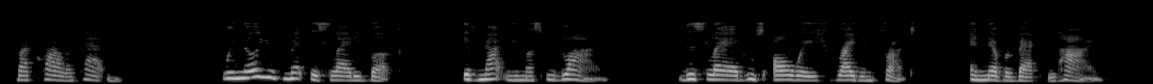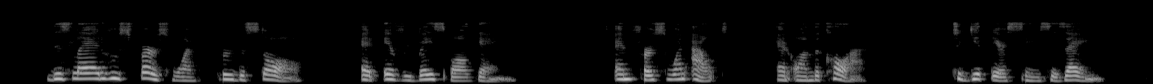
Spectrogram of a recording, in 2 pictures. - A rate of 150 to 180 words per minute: No, slow, 135 wpm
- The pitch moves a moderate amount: Yes, average, 3.7 semitones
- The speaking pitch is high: Yes, high, 215 Hz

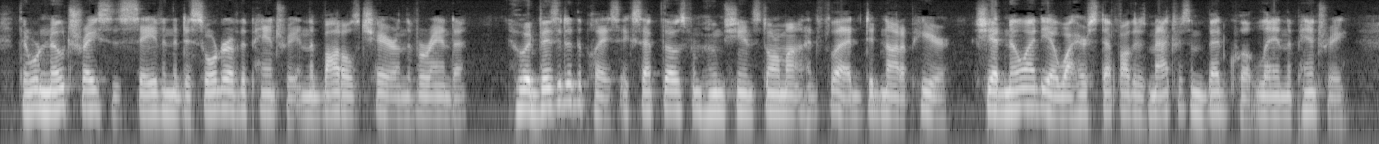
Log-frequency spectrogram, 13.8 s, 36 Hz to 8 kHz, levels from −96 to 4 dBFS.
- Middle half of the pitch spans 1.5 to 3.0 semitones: Yes, narrow, 2.4 semitones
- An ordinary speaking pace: No, fast, 225 wpm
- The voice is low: Yes, low, 120 Hz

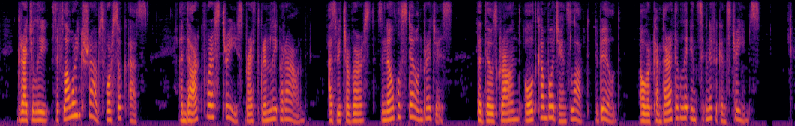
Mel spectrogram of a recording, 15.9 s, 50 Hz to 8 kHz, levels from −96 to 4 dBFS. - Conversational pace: No, slow, 120 wpm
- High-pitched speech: Yes, high, 200 Hz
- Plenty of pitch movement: No, average, 4.4 semitones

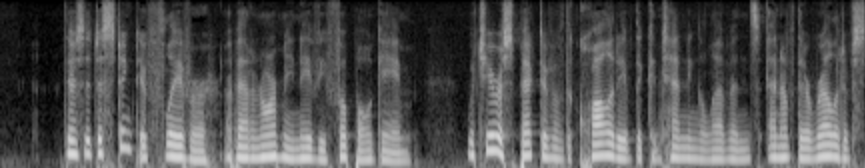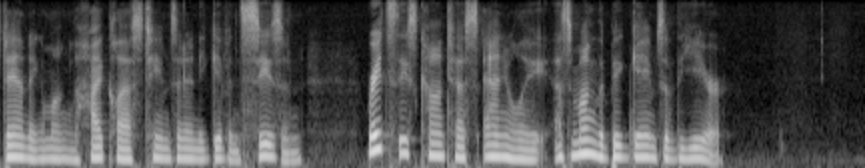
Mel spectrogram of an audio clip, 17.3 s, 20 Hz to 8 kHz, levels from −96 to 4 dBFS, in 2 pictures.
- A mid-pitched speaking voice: Yes, medium, 145 Hz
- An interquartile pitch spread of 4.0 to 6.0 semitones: No, average, 3.6 semitones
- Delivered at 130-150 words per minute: No, average, 160 wpm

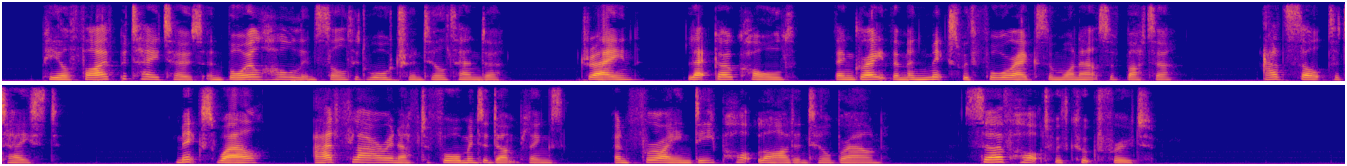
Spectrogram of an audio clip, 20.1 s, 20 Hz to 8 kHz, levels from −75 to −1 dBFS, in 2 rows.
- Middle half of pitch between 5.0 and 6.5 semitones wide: No, narrow, 2.6 semitones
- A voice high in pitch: Yes, high, 195 Hz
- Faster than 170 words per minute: No, average, 160 wpm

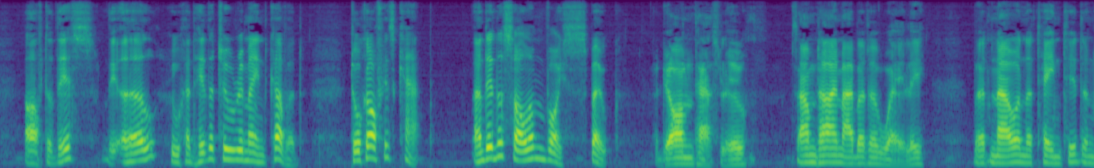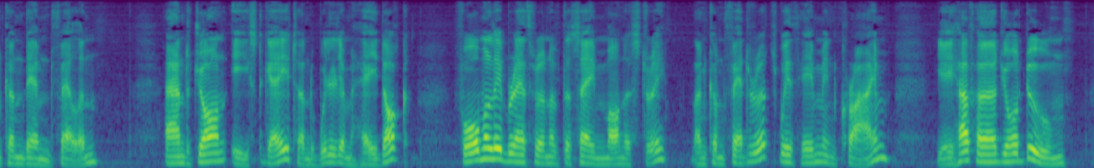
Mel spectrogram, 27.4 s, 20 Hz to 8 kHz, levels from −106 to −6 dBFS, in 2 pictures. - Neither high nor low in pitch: No, low, 130 Hz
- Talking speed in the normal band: No, slow, 120 wpm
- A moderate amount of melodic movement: No, wide, 6.1 semitones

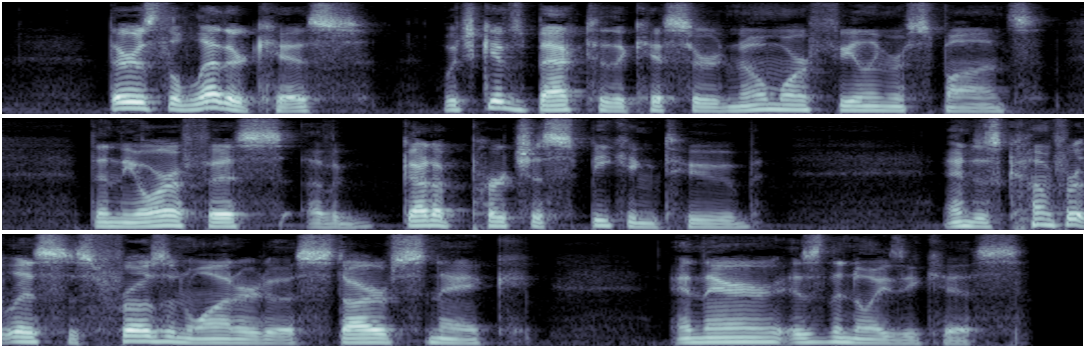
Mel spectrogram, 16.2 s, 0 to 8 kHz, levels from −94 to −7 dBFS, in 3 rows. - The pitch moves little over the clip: No, average, 3.9 semitones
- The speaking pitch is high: No, low, 110 Hz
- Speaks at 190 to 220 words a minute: No, average, 150 wpm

